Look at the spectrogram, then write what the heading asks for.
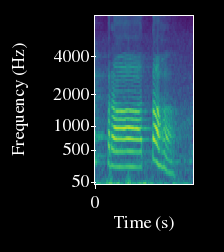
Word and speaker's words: प्रातः: जैसे हम बोलते हैं कि इसका उच्चारण बच्चों ह के जैसे होता है। जैसे हम बोले प्रातः, तो प्रातः में हमको क्या सुनाई दे रहा है?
